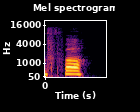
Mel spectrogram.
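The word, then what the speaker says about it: phở: Maybe he wants to make you some pho. Did I say that right? Oh, yeah.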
